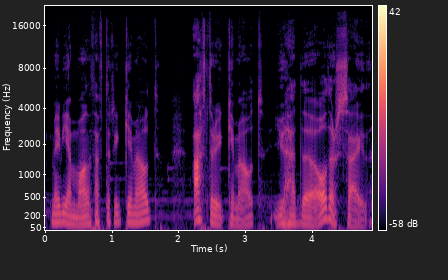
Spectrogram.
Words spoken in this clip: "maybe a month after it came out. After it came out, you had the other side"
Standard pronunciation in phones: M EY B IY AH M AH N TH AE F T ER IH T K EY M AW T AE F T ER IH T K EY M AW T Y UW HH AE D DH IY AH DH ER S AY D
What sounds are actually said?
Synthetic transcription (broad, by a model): M EY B IY AH M AH N TH AE F T ER IH T K EY M AW T AE F T ER IH T K EY M AW T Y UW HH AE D DH IY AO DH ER S AY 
